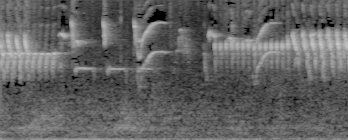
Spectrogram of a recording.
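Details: Belgian canary song in an aviary: a fast trill, then clear whistled upslurred notes and chirps, returning to a quick rolling trill, with low hum behind.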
